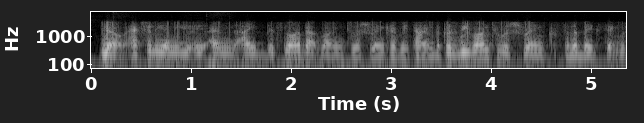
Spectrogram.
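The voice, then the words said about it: Quasi-European accent, sounds official. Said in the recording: “this accent makes you sound like you're really official ... like you're Freud or something ... a quasi-European accent”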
